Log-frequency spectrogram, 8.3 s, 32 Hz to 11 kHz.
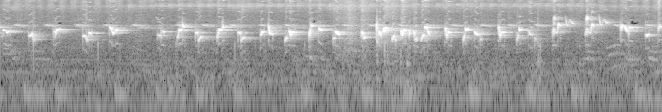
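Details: Sooty-headed bulbul song used as a lure to provoke other bulbuls: rapid chattering series of short bubbly notes dropping from about 3k to 2k, repeated about three times per second with little pause, faint low thumps underneath.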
